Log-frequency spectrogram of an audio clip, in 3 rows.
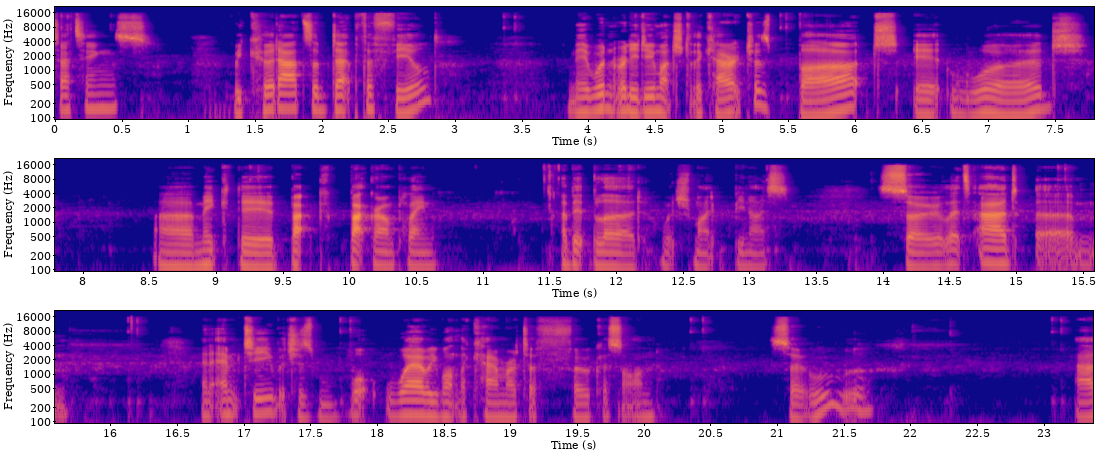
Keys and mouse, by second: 12.8-13.8 drag, 13.8 shift+s, 16.9 shift+a, 21.6 ctrl+z, 22.1 shift+a.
